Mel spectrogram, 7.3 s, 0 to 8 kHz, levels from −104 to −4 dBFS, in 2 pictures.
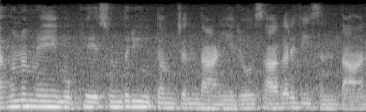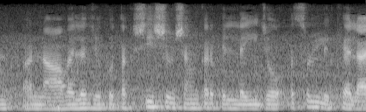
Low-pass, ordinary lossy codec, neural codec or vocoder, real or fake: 7.2 kHz; MP3, 48 kbps; none; real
